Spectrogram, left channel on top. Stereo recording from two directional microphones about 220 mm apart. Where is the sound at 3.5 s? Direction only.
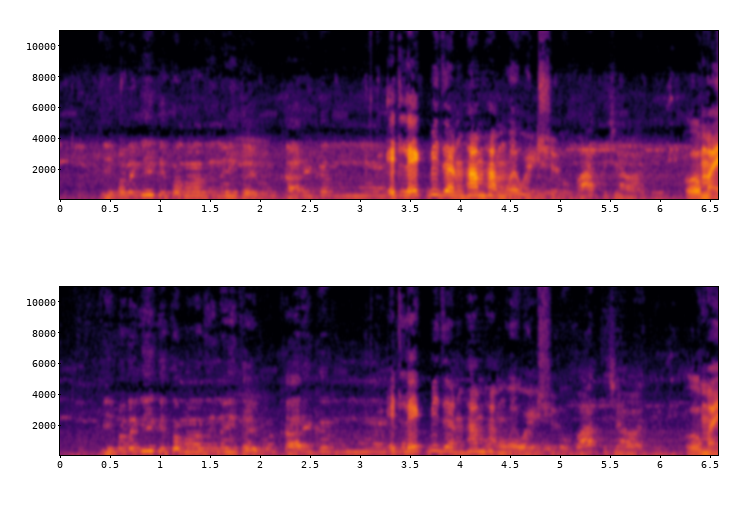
25° left (ahead or behind).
